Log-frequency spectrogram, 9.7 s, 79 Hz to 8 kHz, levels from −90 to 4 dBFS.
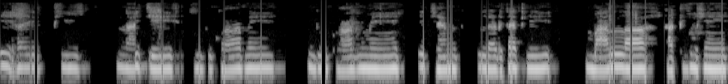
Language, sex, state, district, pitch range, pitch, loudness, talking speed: Chhattisgarhi, female, Chhattisgarh, Jashpur, 185-195 Hz, 190 Hz, -26 LUFS, 100 wpm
